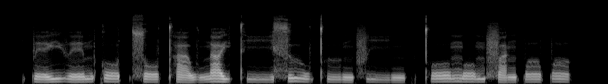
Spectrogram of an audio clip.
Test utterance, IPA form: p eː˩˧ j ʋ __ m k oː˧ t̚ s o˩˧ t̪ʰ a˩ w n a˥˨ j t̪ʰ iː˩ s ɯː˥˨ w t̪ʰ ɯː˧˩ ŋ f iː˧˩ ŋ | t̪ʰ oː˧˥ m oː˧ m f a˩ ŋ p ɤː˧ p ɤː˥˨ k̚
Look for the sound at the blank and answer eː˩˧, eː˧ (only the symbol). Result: eː˩˧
